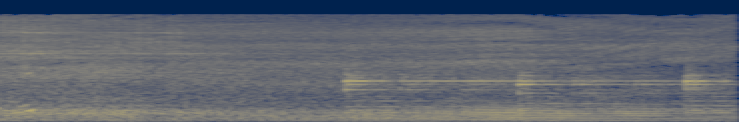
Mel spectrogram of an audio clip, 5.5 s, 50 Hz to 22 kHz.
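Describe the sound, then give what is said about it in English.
Aircraft engine roar as an airplane takes off from an airfield near a camp, bound for Somalia: a loud, steady drone with a sustained whine, broken by three brief tonal surges. “Right, wheels up. It's flying out over the airfields, over the camp, over the shrubs, and in about 5 minutes, we'll probably be in Somalia.”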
